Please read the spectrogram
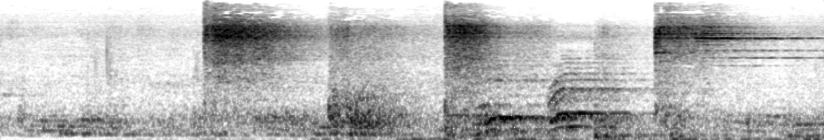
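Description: Steel HEMA training swords striking in an exchange: three sharp hits about a second apart, the last with a high metallic ring, ringing in a large hall.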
